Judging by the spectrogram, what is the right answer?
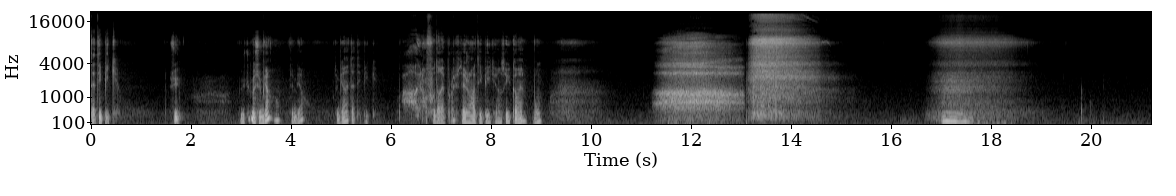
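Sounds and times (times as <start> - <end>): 
speech: 0.0 - 0.6, 1.6 - 1.9, 3.0 - 5.7, 6.3 - 9.1
heavy breathing while lying face down: 11.2 - 15.1, 16.8 - 18.8.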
